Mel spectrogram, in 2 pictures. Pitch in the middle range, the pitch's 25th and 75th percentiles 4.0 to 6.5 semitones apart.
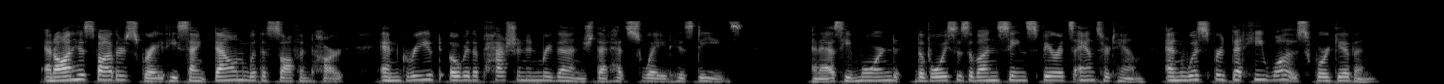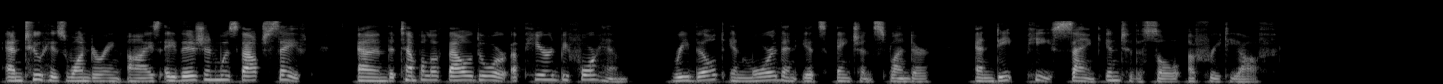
Yes: medium, 175 Hz; average, 4.5 semitones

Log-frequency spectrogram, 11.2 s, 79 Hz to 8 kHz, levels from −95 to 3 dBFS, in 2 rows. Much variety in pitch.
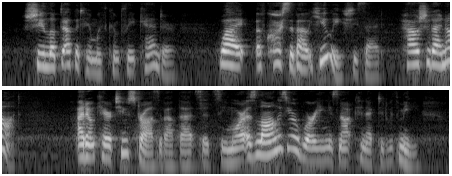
Yes: wide, 8.3 semitones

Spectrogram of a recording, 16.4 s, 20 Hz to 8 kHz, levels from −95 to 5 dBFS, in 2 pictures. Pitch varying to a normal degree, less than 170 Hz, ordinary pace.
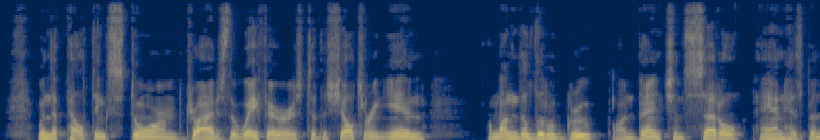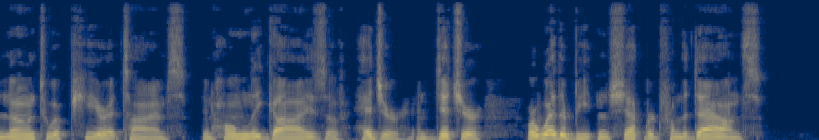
Yes: average, 4.2 semitones; medium, 140 Hz; average, 150 wpm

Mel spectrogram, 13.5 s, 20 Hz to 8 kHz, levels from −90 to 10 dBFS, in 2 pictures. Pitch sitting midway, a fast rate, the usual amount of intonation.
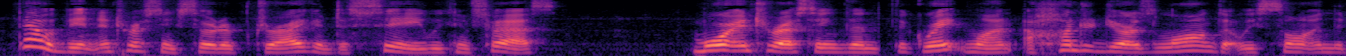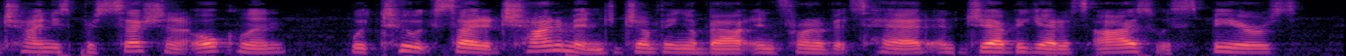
Yes: medium, 175 Hz; fast, 220 wpm; average, 3.5 semitones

